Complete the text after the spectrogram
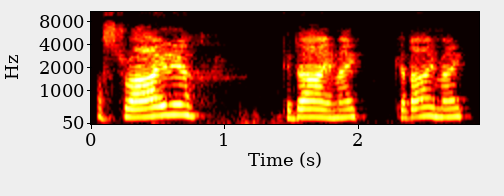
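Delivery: amateurish put-on Australian twang; attempted Australian accent. Vlogger practising Aussie greetings for fun, badly faked Australian accent. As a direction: have a clumsy go at an Australian accent. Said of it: "why I try and do accents".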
